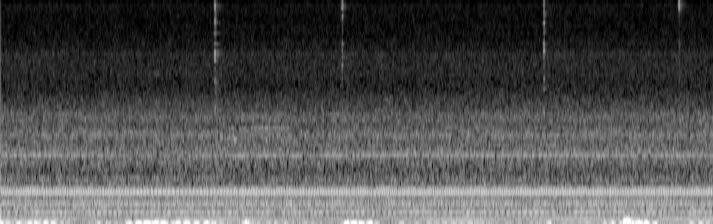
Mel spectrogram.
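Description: Near silence: a faint, steady electrical hum, with a few faint clicks and soft low thumps scattered through it.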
